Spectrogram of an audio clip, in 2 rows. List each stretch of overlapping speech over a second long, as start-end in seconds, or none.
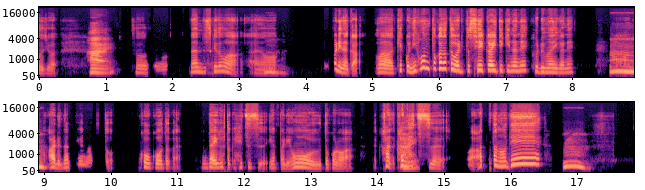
none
